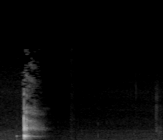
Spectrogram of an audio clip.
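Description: A woman's single short cough.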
